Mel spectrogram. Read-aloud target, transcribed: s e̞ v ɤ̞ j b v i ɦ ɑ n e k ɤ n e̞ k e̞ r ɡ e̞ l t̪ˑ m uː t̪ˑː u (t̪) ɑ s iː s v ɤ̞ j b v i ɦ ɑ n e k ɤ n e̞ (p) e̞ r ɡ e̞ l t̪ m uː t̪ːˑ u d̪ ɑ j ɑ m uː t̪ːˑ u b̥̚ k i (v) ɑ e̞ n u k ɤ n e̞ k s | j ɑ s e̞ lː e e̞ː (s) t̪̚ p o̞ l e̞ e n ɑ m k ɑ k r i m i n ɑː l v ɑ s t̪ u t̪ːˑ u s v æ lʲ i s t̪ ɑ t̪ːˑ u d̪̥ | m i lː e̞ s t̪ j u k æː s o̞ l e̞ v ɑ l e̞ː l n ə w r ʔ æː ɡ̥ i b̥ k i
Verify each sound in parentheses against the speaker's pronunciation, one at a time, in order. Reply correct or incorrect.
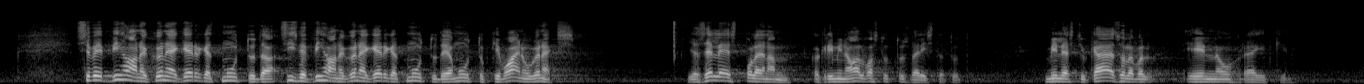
incorrect, incorrect, correct, correct

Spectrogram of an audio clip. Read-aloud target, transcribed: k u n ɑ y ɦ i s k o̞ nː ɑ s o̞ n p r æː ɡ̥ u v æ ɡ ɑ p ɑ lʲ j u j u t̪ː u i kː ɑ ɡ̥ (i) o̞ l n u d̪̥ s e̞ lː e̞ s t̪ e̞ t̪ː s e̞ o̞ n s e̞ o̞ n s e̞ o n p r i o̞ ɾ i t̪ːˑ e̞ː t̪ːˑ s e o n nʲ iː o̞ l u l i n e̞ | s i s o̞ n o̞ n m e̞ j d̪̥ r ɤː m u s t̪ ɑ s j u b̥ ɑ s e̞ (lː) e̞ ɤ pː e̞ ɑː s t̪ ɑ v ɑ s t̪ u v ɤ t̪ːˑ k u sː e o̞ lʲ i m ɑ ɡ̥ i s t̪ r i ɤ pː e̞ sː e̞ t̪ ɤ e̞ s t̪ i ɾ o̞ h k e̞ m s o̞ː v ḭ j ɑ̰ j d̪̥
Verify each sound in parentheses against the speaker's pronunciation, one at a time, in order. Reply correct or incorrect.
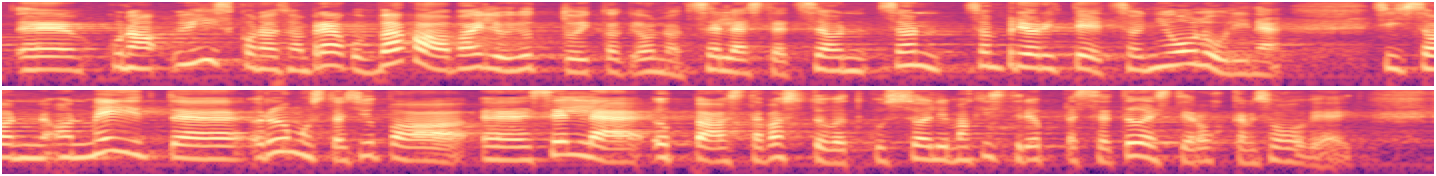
correct, correct

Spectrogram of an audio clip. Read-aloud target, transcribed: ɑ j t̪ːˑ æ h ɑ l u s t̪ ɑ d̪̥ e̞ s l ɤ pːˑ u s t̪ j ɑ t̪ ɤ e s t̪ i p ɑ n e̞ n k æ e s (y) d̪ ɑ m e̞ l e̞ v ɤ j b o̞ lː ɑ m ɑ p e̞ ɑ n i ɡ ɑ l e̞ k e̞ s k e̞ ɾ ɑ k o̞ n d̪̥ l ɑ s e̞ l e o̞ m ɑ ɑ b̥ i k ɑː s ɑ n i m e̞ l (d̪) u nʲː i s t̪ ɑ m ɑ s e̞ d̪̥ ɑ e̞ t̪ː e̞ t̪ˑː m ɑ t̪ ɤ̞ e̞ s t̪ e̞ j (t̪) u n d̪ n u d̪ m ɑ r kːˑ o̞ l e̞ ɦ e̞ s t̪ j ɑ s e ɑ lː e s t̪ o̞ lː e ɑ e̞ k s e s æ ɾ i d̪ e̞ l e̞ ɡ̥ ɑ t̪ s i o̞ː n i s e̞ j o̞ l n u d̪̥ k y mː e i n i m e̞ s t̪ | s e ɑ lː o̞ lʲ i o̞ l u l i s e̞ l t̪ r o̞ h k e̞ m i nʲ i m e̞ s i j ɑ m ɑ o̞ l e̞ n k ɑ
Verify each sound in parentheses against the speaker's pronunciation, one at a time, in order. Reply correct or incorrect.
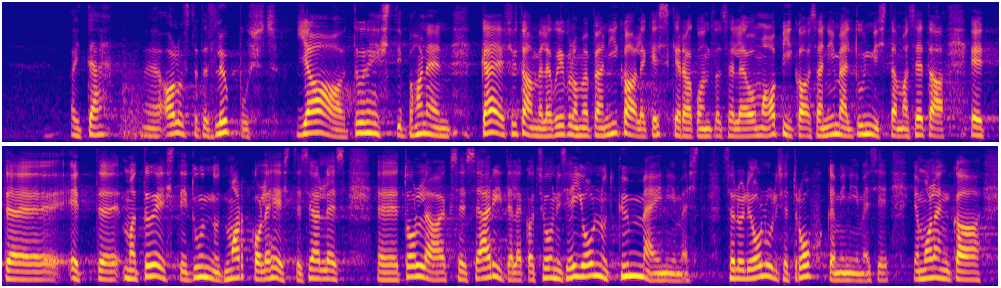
correct, incorrect, correct

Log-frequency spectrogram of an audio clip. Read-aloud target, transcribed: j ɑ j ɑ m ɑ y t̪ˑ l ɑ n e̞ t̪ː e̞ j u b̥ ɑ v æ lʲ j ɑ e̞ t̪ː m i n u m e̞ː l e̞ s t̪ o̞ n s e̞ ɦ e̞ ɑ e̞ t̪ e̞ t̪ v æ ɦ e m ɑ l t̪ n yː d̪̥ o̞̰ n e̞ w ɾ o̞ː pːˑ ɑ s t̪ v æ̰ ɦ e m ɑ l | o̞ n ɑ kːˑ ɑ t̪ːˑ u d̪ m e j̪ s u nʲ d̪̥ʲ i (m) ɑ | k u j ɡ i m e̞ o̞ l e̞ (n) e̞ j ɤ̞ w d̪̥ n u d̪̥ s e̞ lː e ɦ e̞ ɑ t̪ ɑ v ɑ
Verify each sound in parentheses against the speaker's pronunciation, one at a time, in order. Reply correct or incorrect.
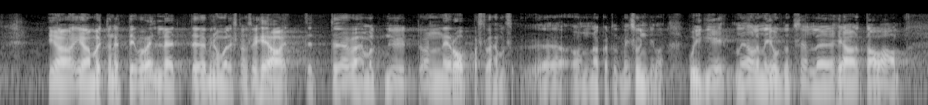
correct, incorrect

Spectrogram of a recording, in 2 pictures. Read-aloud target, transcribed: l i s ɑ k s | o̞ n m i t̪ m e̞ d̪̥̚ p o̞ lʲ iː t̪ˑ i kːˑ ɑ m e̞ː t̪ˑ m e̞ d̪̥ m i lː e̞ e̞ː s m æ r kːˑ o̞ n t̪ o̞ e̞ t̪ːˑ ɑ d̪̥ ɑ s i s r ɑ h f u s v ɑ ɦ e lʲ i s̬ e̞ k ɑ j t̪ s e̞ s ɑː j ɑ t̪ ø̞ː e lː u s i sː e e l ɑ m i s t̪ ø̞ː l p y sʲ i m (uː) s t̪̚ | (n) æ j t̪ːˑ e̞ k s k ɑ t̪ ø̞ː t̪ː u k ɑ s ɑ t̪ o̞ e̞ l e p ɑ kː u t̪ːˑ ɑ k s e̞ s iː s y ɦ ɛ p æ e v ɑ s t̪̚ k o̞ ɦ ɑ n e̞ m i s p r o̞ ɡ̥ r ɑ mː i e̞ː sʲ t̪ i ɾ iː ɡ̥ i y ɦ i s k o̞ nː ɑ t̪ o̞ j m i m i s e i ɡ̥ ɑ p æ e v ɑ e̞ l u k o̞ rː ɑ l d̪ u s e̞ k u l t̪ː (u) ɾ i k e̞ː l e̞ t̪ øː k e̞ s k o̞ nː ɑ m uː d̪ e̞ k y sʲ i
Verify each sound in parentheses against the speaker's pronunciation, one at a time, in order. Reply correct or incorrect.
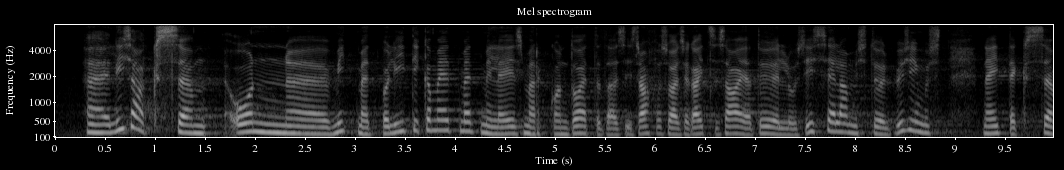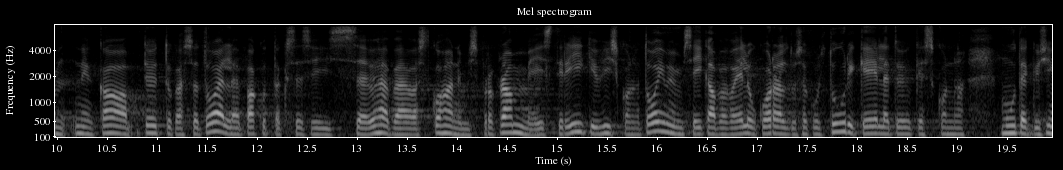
incorrect, correct, incorrect

